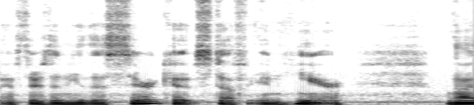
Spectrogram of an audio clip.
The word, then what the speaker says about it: Cerakote: watched another video this seracote and somebody told me that the proper pronunciation is serie code I think might have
